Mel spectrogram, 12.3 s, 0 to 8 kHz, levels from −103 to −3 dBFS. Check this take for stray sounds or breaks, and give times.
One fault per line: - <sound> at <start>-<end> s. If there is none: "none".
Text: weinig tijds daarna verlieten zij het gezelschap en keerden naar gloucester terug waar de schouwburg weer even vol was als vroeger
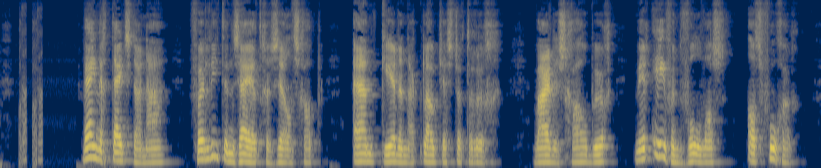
- laugh at 0.3-0.7 s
